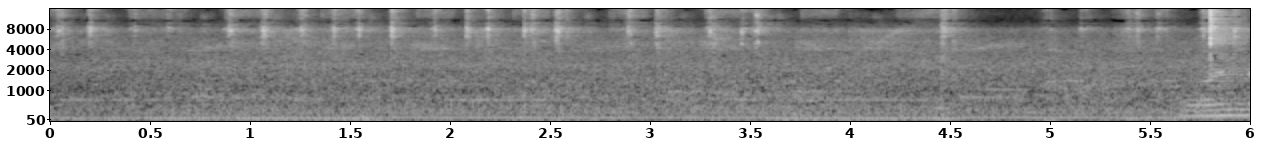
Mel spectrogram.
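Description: A steady low hum, with a few faint snips of grooming shears as the hair around a dog's foot is trimmed.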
